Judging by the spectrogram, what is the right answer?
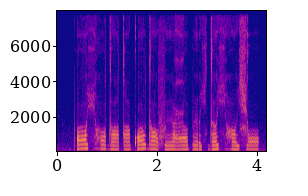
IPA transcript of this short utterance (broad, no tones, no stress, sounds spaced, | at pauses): pʼ ɒː ç h ɔ d ʌː tˤ ʌ u̯ kʼ ɒ u̯ d ʌː f ɪː ʕ ɒ p ɪ ɾ ə ç d ɜ ç h ʌ i̯ ɕ ɔ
